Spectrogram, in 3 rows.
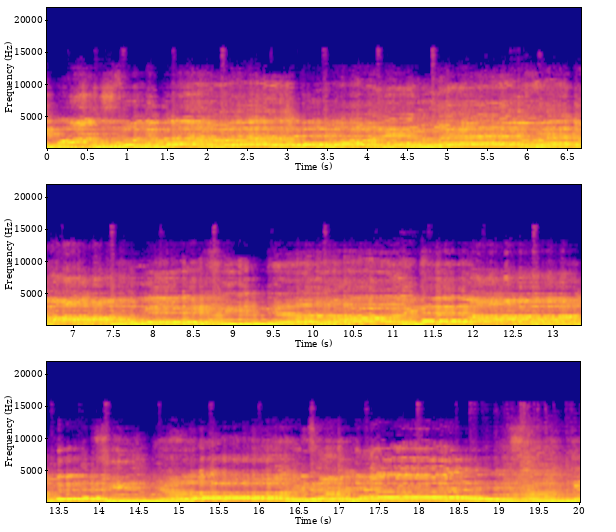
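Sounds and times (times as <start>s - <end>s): band playing: 0.0s - 20.0s
group of backing singers: 0.0s - 20.0s
woman singing with vibrato: 0.0s - 20.0s.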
